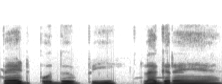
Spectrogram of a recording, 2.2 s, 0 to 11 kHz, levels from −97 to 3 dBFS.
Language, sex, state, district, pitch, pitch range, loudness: Hindi, male, Rajasthan, Jaipur, 130 Hz, 120-130 Hz, -18 LUFS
